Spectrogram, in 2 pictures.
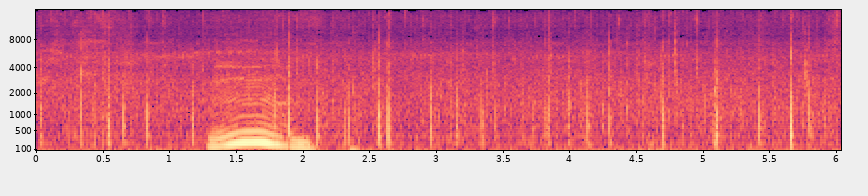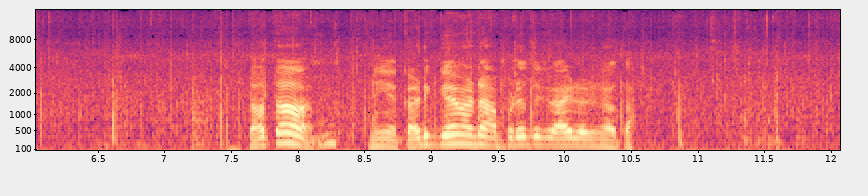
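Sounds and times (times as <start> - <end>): person speaking: 1.3 - 2.1
people chewing and eating: 1.3 - 2.2.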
